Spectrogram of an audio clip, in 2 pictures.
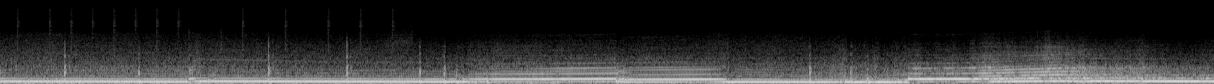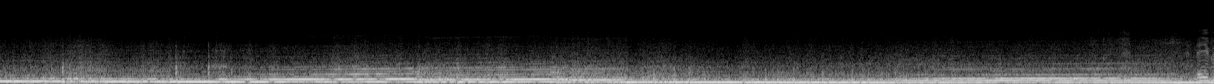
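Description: Yamaha MT-09's three-cylinder engine through a straight-piped Mivv exhaust with no catalytic converter or silencer, running loud on the move and echoing off the tunnel walls. The note holds steady in stretches and steps up and down between them, climbs in a rising rev about ten seconds in, and settles to a lower, slower note in the last few seconds. A rapid run of sharp ticks comes in the first few seconds.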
